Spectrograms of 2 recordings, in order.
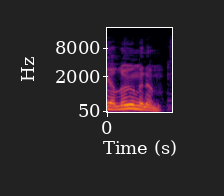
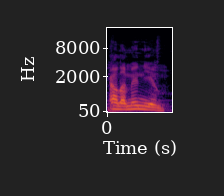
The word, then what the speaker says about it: aluminium: Fernie G says, it always takes me a second when a UK person pronounces aluminium. Yeah, because Americans say aluminum. We say aluminium.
